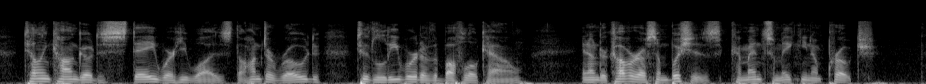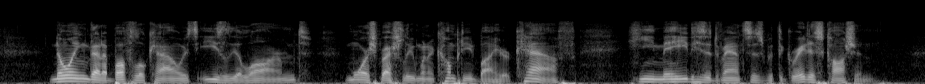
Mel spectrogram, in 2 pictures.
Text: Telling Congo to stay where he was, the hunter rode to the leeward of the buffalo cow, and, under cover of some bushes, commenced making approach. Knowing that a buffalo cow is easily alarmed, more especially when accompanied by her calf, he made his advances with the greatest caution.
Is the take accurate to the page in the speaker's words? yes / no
yes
